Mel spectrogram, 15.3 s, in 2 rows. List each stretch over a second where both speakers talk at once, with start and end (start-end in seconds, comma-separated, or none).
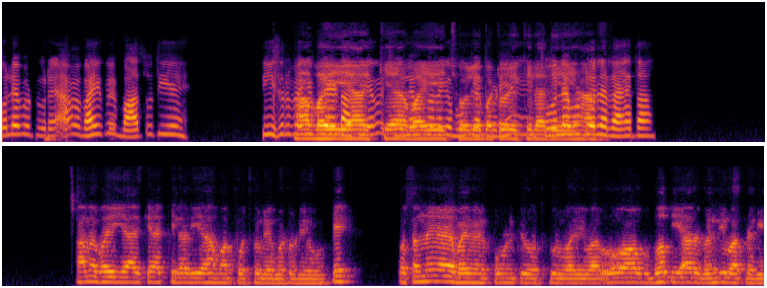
2.9-5.9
